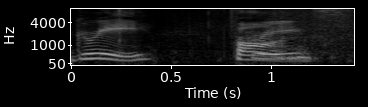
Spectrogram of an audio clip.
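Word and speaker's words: gris foncé: it's pronounced Gris Fawns.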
